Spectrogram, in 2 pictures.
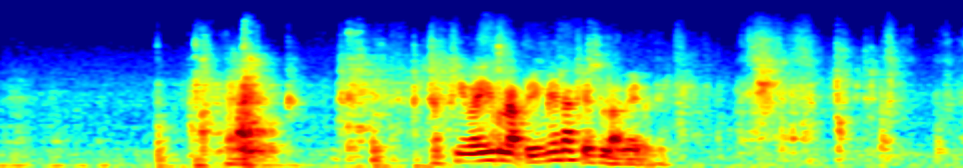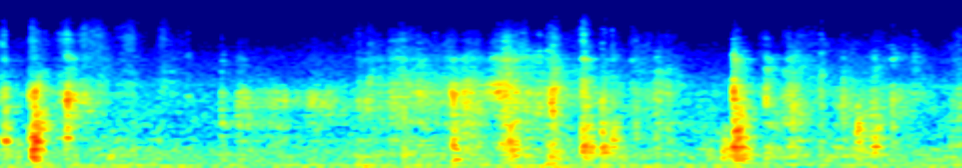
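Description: Sheets of card rustle and slide as they are handled.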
